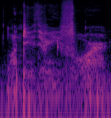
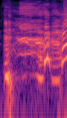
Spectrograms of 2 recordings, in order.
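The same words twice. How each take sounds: First: Counting under the breath, barely voiced; whispered counting. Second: Counting high, breaking into laughter; laughing count. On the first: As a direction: whisper the count so nobody hears. Groom silently counting at the altar. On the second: Retold or imitated. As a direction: count while cracking up. Recounting through laughter.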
